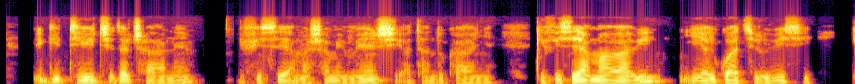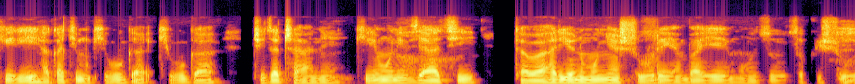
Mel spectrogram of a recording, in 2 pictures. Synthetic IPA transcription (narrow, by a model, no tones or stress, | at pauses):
ḭɡitʰit͡ʃiːzat͡ʃaːne̞ | ɡ̥ifise̞amaʃamime̞ːnʃḭa̰tʰaːndukʰaɲe̞ | ɡ̥ifise̞amaβaβijjajiɡwaːt͡siɾuβisi | kʰiɾiɦaɡatʰimukʰiβuɡa̰ikʰiβuɡa | t͡ʃiːzat͡ʃaːne̞kʰiɾimo̞nivjaːt͡si | kʰaβaɦaɾijo̞numuɲe̞ːʃuɾe̞jaːmbaje̞im̥huːzuz̥okwiːʃuːɾe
